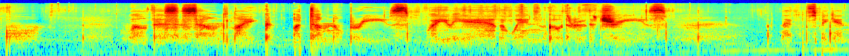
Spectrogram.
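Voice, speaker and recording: A woman whispering breathily in an ASMR roleplay as a kindly witch examiner, soft and gently reassuring. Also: very slow, poor audio.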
